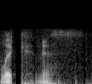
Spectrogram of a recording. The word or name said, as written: Lychnis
